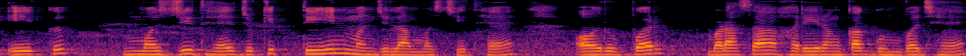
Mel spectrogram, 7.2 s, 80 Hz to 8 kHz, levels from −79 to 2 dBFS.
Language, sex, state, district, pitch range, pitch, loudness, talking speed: Hindi, female, Bihar, Sitamarhi, 160-190 Hz, 175 Hz, -23 LUFS, 140 wpm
